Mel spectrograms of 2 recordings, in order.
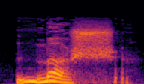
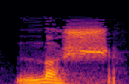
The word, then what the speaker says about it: moche: Moche. Don't insist on the final E, then you get the last sound is sh. Moche.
